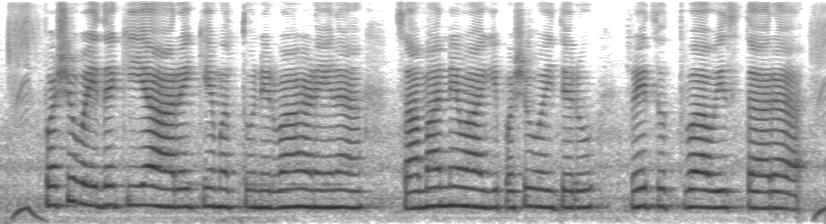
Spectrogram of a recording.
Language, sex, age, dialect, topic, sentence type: Kannada, female, 36-40, Central, agriculture, statement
